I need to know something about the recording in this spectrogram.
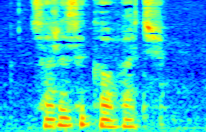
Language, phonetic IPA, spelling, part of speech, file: Polish, [ˌzarɨzɨˈkɔvat͡ɕ], zaryzykować, verb, LL-Q809 (pol)-zaryzykować.wav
